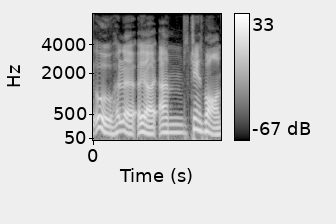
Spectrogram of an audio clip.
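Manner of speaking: put-on posh upper-class English accent. Comparing British accents, a speaker demonstrates the highbrow one: highbrow English accent. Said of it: "the highbrow is like".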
